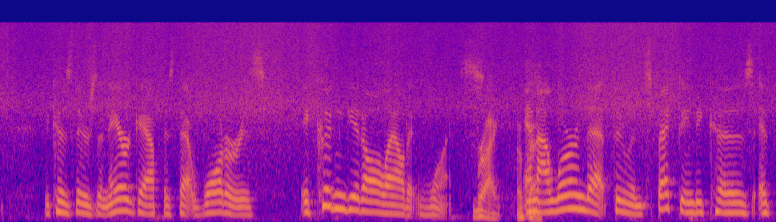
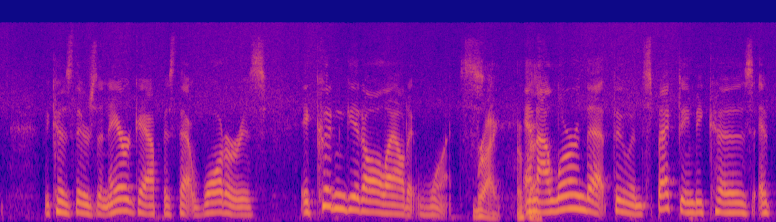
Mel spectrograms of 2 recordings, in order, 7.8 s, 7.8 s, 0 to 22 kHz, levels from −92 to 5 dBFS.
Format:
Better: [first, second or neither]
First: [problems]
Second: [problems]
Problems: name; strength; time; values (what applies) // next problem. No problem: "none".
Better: second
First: hiss; loud; throughout; 9 dB below the speech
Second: hiss; faint; throughout; 20 dB below the speech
